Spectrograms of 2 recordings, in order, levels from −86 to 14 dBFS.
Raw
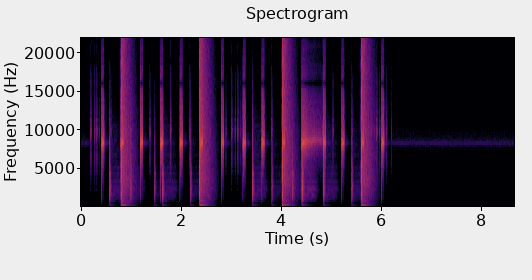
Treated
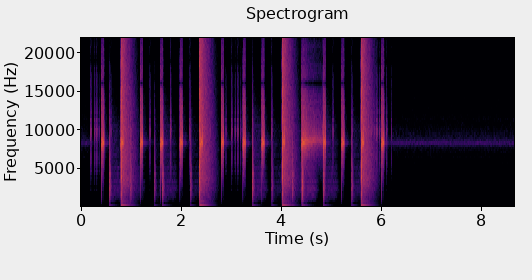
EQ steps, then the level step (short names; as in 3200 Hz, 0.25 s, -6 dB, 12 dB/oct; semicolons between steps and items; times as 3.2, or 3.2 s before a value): bell 1200 Hz -6.5 dB 2.4 oct; +3.0 dB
